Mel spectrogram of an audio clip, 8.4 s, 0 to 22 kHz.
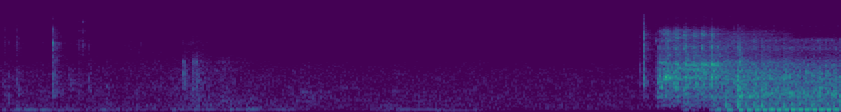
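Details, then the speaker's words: Yamaha MT15 near 40,000 km after new spark plug install during service: quiet, then clean quick start into a steady even idle, no rattles or misfires; normal start and idle. "So tak ada bunyi apa yang pelik-pelik, so settle."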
